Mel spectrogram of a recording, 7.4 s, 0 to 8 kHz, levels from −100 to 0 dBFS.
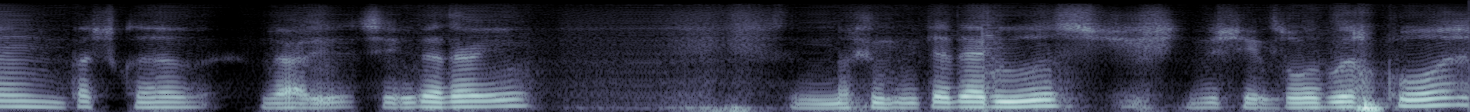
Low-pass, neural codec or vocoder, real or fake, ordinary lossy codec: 7.2 kHz; codec, 16 kHz, about 1 kbps, DyCAST, with the encoder's durations; fake; none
